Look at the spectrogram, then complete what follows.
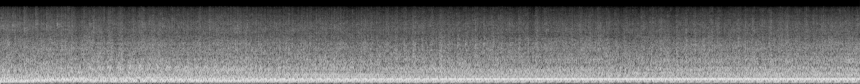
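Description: Small-block Chevy V8 idling loudly and steadily just after starting. Its pitch rises a little in the first second, then holds even.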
